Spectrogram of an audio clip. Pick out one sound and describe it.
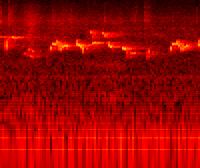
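A stick knocks against a small metal stove.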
